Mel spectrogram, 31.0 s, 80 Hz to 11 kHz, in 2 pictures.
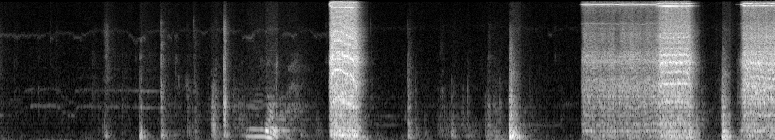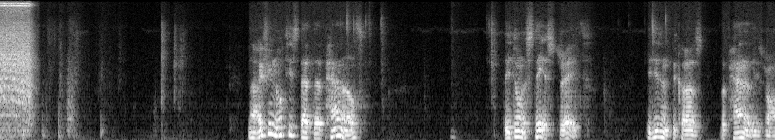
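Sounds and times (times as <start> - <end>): power drill whining: 6.6 - 7.4, 11.6 - 14.0, 14.8 - 16.2.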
